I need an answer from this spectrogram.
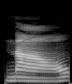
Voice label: "nao3", pinyin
